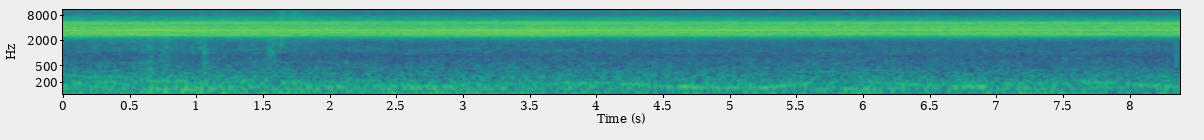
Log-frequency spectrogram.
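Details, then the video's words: Cicadas in trees near Peacock Hill (Monaragala Hill) in the Doragala area of Pussellawa, Sri Lanka: a loud, continuous high-pitched shrill drone holding steady throughout, with faint low rumble beneath. "මේ ගල්ලිද්ද ගස්වල ඉන්නවා රැහැයෝ. එයාලගේ සද්දය අහන්න."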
